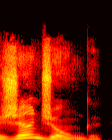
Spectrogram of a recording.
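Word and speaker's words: zhan zhuang: A pronúncia algo como Jan Jong e a tradução é linda, significa ficar de pé como uma árvore.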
